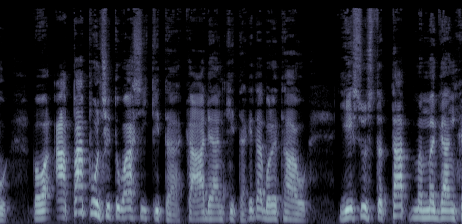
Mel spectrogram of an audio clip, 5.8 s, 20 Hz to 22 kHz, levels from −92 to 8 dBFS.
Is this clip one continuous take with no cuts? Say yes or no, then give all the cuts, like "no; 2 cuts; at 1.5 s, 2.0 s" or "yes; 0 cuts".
yes; 0 cuts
